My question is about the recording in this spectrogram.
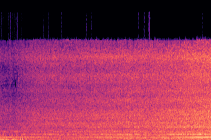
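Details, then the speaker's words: Farm grain blower after harvest, big electric motor driving a big fan that sucks in air and blows grain up the pipe: steady roaring air rush with constant mid-pitched hum; running smoothly, normal. "A big electric engine and then basically a big fan. And it sucks in air there and blows the air real fast in the pipe."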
